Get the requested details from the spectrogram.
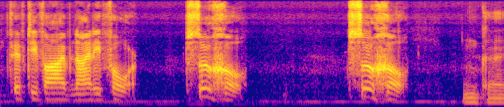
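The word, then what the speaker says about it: ψύχω: Sucho. Sucho. Okay, it's pronounced suko, but it's psycho in English, as we call it.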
